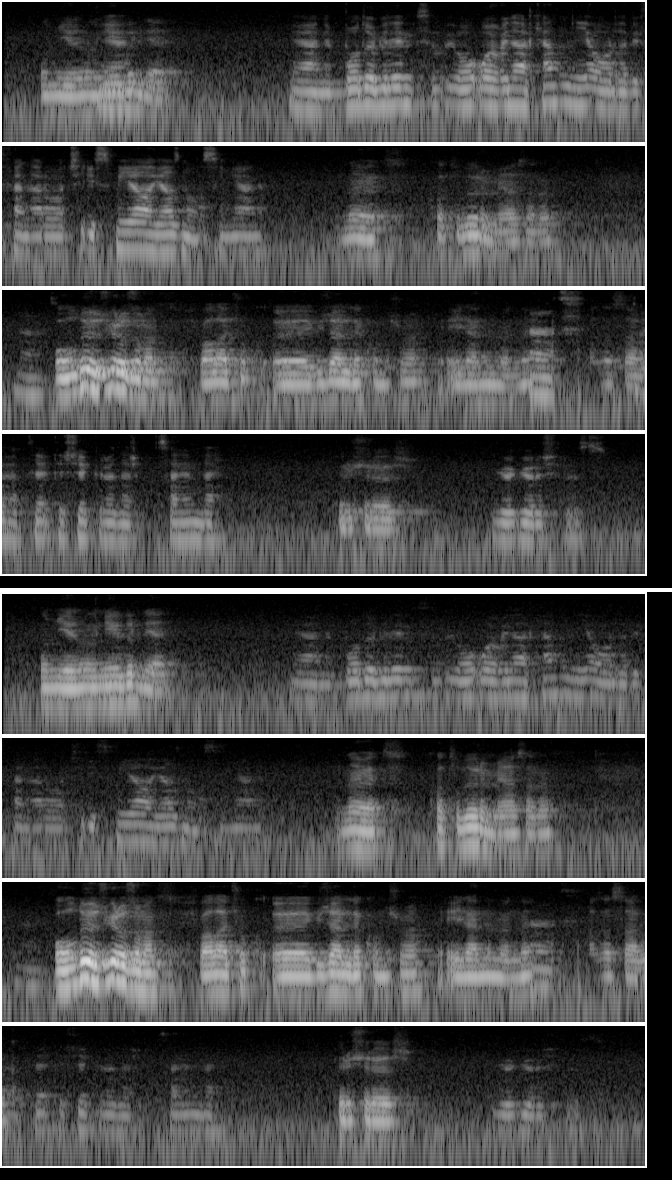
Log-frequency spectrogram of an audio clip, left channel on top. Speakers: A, on the right; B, on the left.
A: onun yerine oynayabilirdi
B: Yani
A: yani.
B: yani Bodo Glimt o- oynarken niye orada bir Fenerbahçe ismi ya yazmasın yani?
A: Evet katılıyorum ya sana.
B: Evet.
A: Oldu Özgür o zaman. Valla çok e, güzel de konuşma. Eğlendim ben de.
B: Evet.
A: Ağzına sağlık.
B: Evet. Te- teşekkür ederim. Senin de.
A: Görüşürüz.
B: Gö- görüşürüz.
